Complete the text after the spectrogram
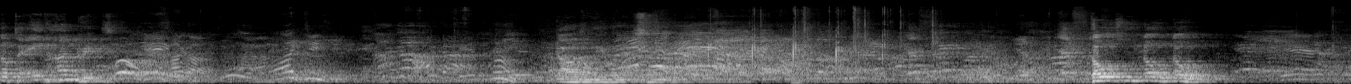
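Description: A man sings with passion through a microphone and loudspeakers in an echoing hall.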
